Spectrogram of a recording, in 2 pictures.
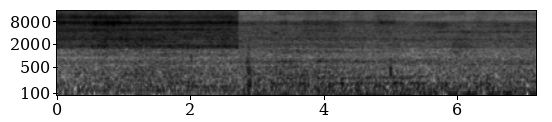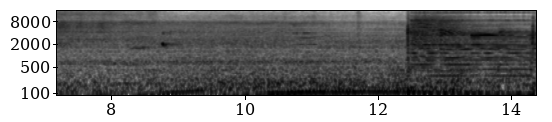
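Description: Truck cab noise while driving slowly: a steady engine hum with road and wind noise, the low engine note growing a little louder past the middle. Background music with guitar comes in near the end.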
